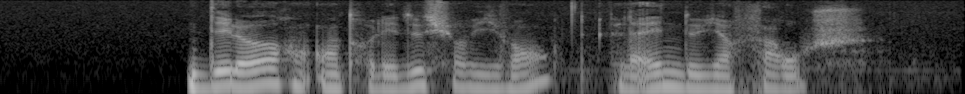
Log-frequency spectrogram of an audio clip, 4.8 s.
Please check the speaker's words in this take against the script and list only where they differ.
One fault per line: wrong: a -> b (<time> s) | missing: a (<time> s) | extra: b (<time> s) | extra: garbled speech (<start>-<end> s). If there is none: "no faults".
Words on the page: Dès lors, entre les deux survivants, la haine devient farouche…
no faults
